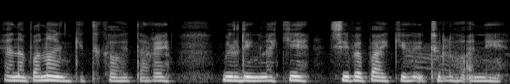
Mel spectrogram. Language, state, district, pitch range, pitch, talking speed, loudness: Sumi, Nagaland, Kohima, 165-180 Hz, 170 Hz, 105 wpm, -16 LUFS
